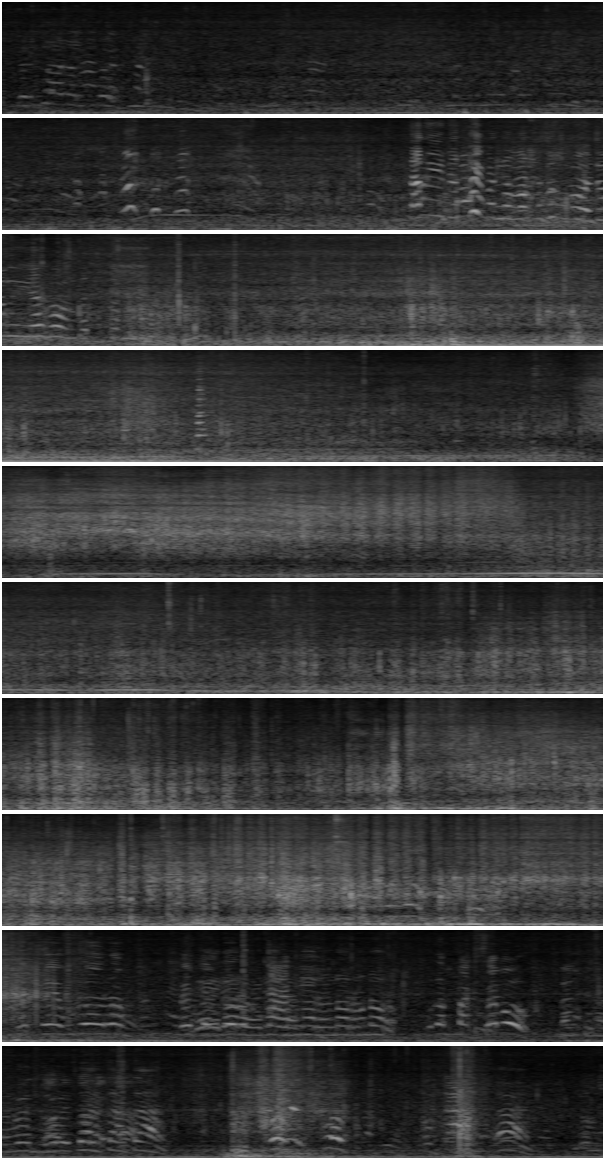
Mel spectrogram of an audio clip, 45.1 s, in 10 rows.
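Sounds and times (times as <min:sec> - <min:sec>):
car engines labouring uphill: 0:00.0 - 0:45.0
rushing noise: 0:14.0 - 0:28.6.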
